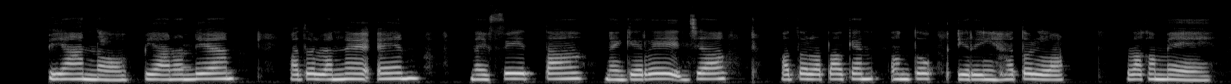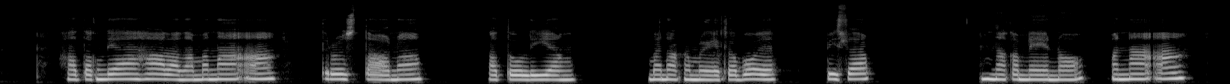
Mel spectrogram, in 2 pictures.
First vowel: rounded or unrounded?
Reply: unrounded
